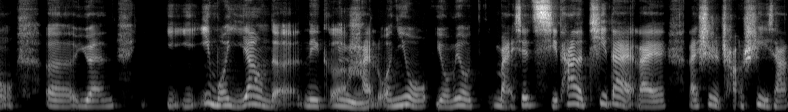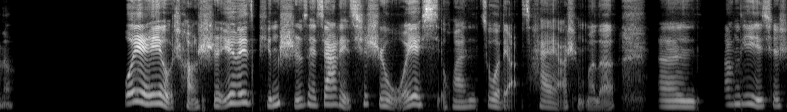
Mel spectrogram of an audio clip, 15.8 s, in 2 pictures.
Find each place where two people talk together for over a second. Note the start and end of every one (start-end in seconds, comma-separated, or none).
none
